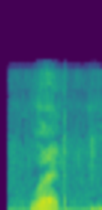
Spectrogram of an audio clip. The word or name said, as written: would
